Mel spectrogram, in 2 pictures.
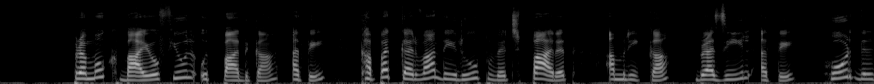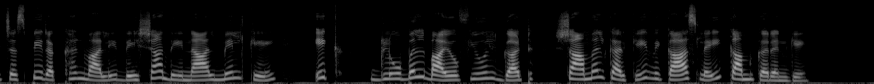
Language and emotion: Punjabi, neutral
